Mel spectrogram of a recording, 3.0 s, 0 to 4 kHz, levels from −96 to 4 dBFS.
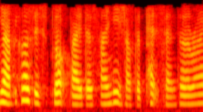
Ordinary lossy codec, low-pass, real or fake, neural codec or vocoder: MP3, 24 kbps; 3.6 kHz; fake; vocoder, 22.05 kHz, 80 mel bands, WaveNeXt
